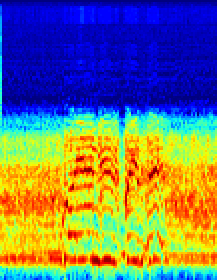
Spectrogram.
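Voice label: English damaged engine mood high; speech; War Thunder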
